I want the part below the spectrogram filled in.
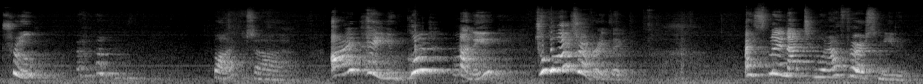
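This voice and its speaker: A woman's voice: very high voice, sing-song, a little slow, long pauses, noisy background, heavily acted. A woman playing a stingy, condescending employer on a stage, talking in a sweetly mocking way and laughing often, recorded from far off in an echoey hall. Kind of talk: stage play performance. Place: school stage before an audience. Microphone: distant room mic.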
